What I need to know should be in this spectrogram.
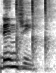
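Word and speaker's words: dinghy: इसको इंग्लिश में बोलते हैं डिंजी।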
